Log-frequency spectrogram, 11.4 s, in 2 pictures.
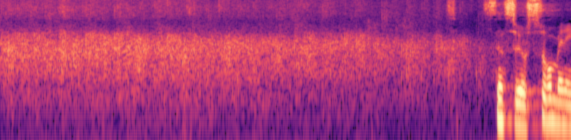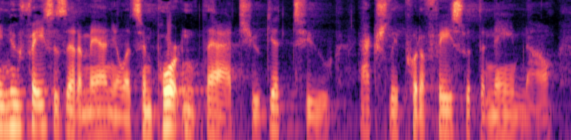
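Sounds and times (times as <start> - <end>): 
audience applause: 0.0 - 5.0
speech: 4.9 - 11.4.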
